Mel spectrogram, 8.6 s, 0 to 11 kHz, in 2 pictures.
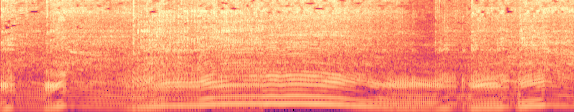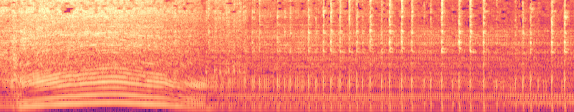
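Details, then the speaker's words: Farmertec 288XP kit chainsaw, first start, decompression valve sticking open against the top cover: revs blip up and sag in lazy swells, then drop to a ragged crackling idle; bogging, suspected bad aftermarket carburetor, fuel starvation. "i think we have another bad aftermarket carburetor"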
